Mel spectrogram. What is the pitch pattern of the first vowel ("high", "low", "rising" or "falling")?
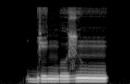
low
